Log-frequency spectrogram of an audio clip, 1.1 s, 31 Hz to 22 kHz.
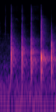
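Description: Five knocks on the body of a counterfeit iPhone 11 Pro Max, each a short, dull tap centred in the mids that dies away almost immediately. The body sounds soft and hollow wherever it is struck, where a genuine iPhone should sound more solid, marking it as a knock-off.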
